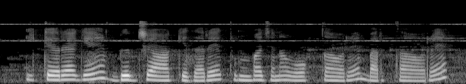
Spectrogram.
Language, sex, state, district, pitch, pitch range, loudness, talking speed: Kannada, female, Karnataka, Bangalore, 200 Hz, 185-215 Hz, -17 LUFS, 105 wpm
